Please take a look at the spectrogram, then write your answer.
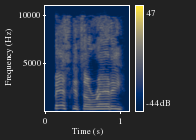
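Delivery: high, loud call from the kitchen; mother hollering. Retold or imitated. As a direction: holler it up the stairs like Mama. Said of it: "Mama hollered".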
